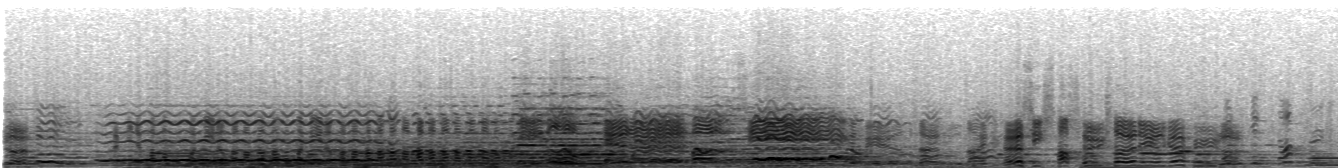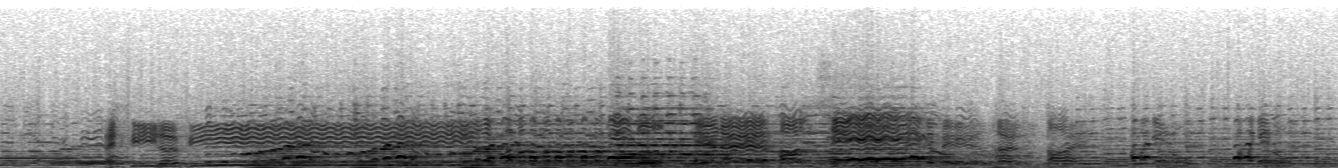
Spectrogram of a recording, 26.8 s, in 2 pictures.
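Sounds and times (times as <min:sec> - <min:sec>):
flute duet: 0:00.3 - 0:26.7.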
